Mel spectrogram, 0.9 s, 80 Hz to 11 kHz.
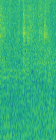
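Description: A sewing machine runs steadily at the central library in Helsinki, Finland, a dense mechanical whir with a fast, even ticking rhythm throughout, with a 3D printer in the background; no voices present.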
